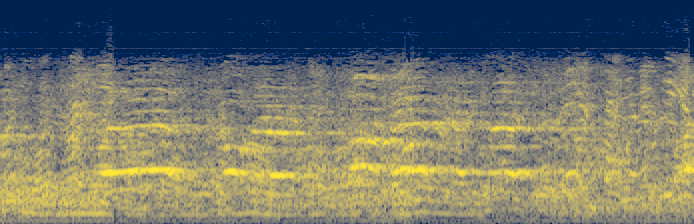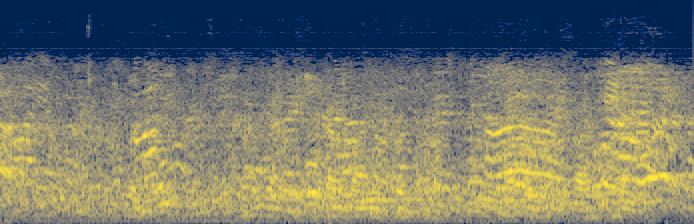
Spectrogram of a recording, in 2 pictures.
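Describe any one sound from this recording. A crowd of men and women chatter and call out in a busy echoing hall.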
